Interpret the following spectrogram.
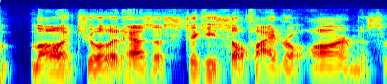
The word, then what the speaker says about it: sulfhydryl: It has a sticky sulfhydryl arm, is the right way to say it.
